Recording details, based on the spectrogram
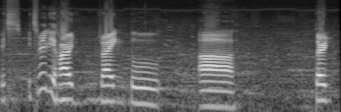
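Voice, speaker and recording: Hesitant bright-voiced male game editor. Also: high voice, expressive, drawn-out words. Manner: hesitant, many fillers.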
